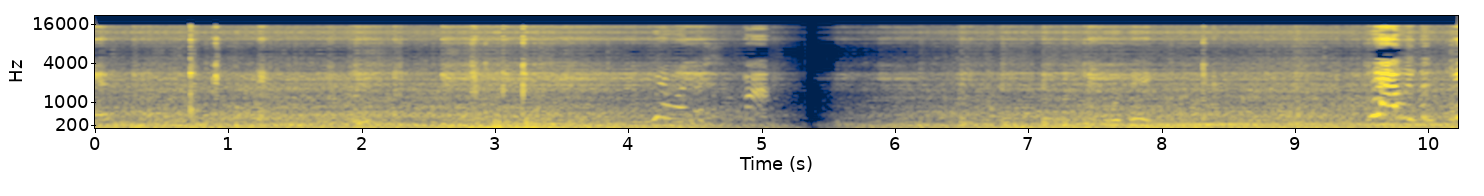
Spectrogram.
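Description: Twin 200 hp outboard motors running on a moving fishing boat, a steady low drone mixed with wind and water noise. It fades out briefly at about the middle and fades back in.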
